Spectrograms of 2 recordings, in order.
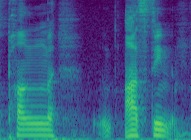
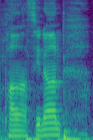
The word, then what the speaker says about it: Pangasinan: And then we kick off towards the north into Manila, 31 degrees across Pangasinan. I keep on saying it wrong. Pangasinan, 29 there for you.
